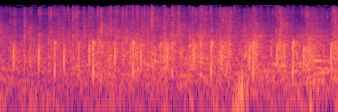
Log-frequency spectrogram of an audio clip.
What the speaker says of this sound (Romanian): Le mulțumesc încă o dată și vă rog să-i aplaudați.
